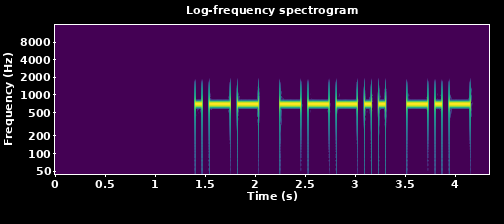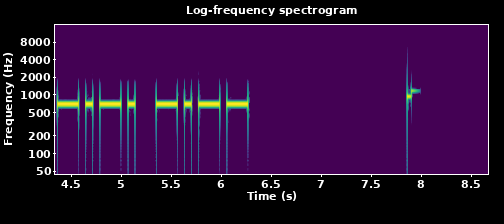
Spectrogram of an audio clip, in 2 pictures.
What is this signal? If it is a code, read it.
Morse code, heard as a keyed tone, about 17 wpm, 700 Hz. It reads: W8KCY
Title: USA Call Signs Repeated 3x 17wpm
